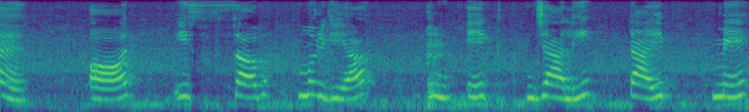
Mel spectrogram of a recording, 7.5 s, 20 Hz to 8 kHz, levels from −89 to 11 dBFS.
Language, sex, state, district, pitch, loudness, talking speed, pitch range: Hindi, female, Bihar, West Champaran, 315 Hz, -16 LUFS, 65 wpm, 285-335 Hz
